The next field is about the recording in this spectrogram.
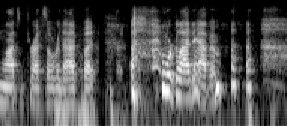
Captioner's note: laughs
